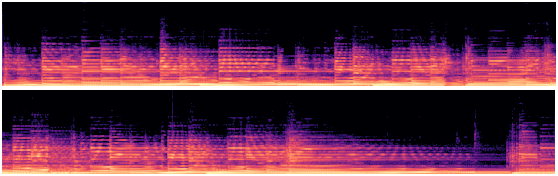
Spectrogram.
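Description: Electric guitar through a TC Electronic limited-edition chorus flanger pedal, set with intensity and width near two-thirds and speed near one-third. Sustained ringing chords swirl with shimmering modulation, played alone at steady loudness with one brief dip midway.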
